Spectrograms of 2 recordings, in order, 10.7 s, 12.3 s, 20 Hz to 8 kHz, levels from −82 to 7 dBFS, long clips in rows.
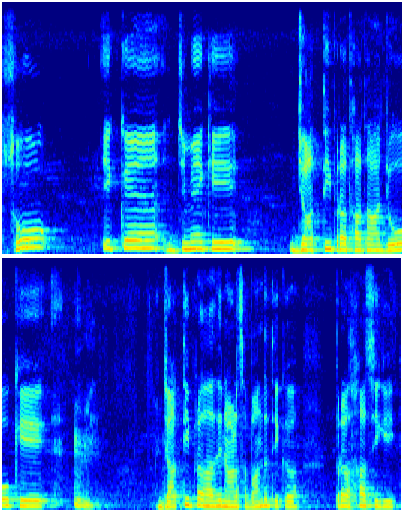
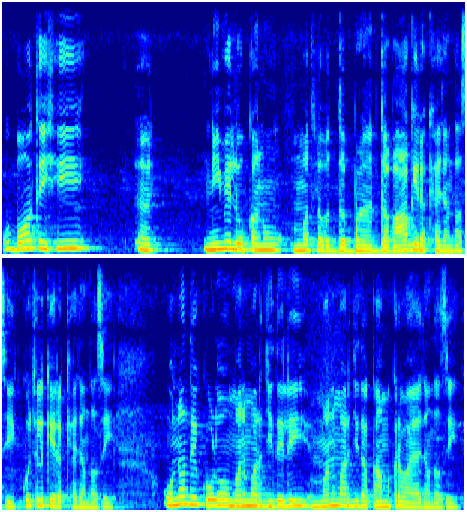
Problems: background sounds at intervals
